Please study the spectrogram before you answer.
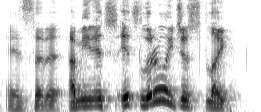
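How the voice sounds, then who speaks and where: A man's voice: sits high, wildly swooping pitch, fast. Jokey man bantering, often laughing. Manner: jokey, often laughing through his words. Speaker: podcast co-host. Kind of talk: casual comedic banter.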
